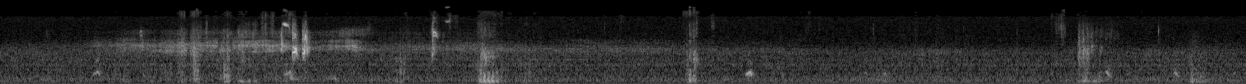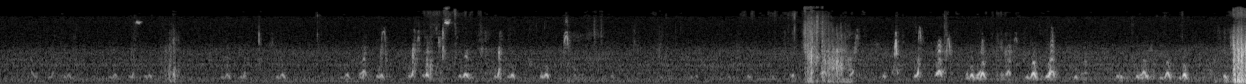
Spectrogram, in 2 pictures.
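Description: Small birds chirp and twitter close by.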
